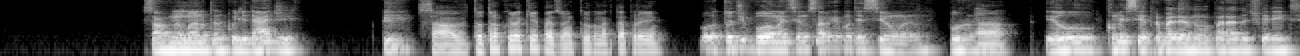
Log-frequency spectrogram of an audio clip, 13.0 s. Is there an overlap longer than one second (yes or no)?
no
